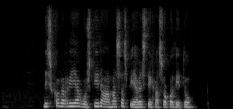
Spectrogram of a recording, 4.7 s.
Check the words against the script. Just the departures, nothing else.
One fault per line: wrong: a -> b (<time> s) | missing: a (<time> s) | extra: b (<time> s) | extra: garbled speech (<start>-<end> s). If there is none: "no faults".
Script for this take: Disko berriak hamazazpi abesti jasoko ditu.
extra: guztira (1.7 s)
